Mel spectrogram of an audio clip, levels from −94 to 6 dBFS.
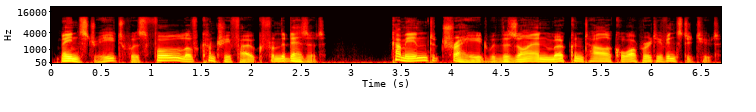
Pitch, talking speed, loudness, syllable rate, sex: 110 Hz, 180 wpm, -20 LUFS, 5.8 syllables/s, male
